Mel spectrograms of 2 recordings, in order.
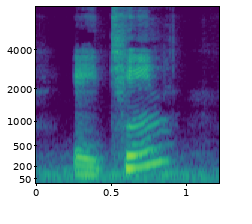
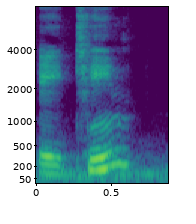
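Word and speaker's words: eighteen: the stress is different we have 18 normally when we speak the stress is on the second syllable 18 and when we have 80 the stress is on the first syllable so when you are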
